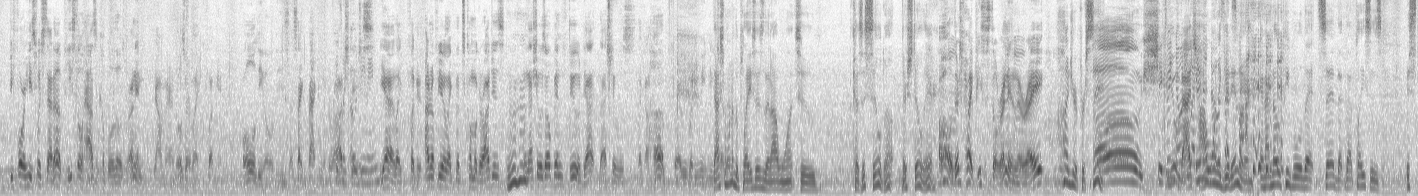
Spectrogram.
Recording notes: Sorry for the wind but that view though.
